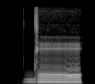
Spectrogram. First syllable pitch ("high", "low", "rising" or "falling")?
low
